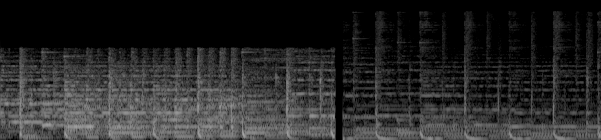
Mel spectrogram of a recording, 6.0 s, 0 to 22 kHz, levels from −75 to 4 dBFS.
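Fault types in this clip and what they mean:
Input switched to a poorer device: likely another mic until 3.43 s, nothing above 5.2 kHz and extra noise, then an 80 ms gap before it opens up.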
